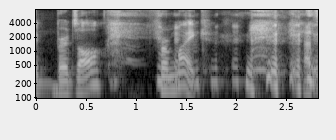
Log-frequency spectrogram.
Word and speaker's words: Birdsall: And I'm going to say Birdsall for Mike. That's how it's pronounced.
